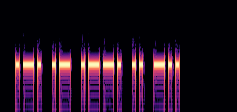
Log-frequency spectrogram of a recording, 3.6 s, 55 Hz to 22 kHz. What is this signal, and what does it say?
Morse code, heard as a keyed tone, about 22 wpm, 700 Hz. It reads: RAPID
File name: 5 Letter Words - First 3 Letters Given - 22wpm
